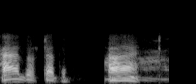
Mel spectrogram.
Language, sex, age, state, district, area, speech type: Santali, male, 60+, West Bengal, Bankura, rural, conversation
